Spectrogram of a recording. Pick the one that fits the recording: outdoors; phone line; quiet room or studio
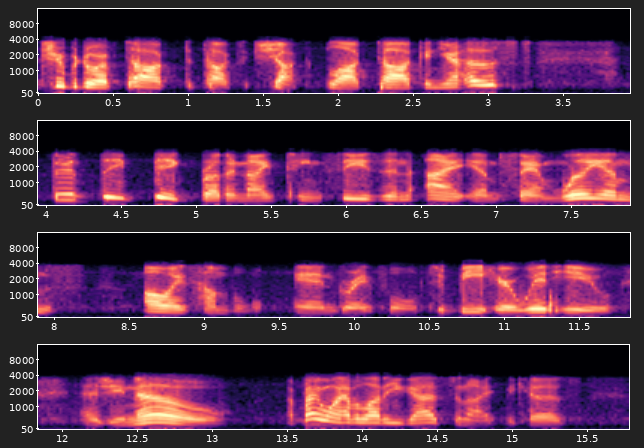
phone line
